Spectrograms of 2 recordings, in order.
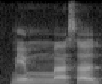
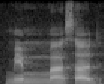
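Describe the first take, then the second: Both takes have the same delivery.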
